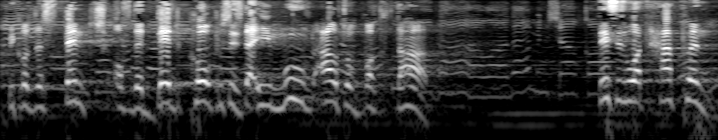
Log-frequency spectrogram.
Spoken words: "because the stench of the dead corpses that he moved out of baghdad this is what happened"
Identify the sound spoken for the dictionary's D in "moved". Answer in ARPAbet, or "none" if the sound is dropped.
D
